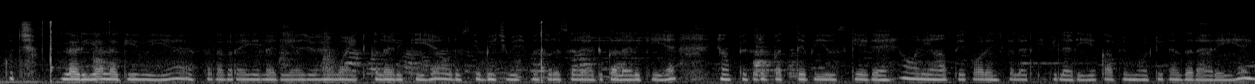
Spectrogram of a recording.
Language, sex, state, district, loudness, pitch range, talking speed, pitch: Hindi, female, Jharkhand, Jamtara, -34 LUFS, 220-235 Hz, 255 wpm, 230 Hz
